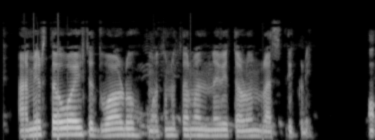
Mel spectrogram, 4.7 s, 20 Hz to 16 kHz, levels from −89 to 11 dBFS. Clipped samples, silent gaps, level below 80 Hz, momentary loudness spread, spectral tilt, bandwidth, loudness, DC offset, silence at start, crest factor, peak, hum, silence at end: under 0.1%; 4.03-4.09 s, 4.21-4.57 s; -50 dBFS; 14 LU; -6.5 dB/octave; 9.4 kHz; -18 LUFS; under 0.1%; 0.25 s; 16 dB; -2 dBFS; none; 0 s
